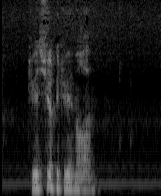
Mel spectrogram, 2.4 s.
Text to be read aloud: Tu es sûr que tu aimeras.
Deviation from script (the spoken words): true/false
false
